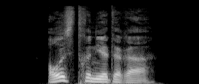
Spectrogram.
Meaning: inflection of austrainiert: 1. strong/mixed nominative masculine singular comparative degree 2. strong genitive/dative feminine singular comparative degree 3. strong genitive plural comparative degree
- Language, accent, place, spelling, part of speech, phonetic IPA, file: German, Germany, Berlin, austrainierterer, adjective, [ˈaʊ̯stʁɛːˌniːɐ̯təʁɐ], De-austrainierterer.ogg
